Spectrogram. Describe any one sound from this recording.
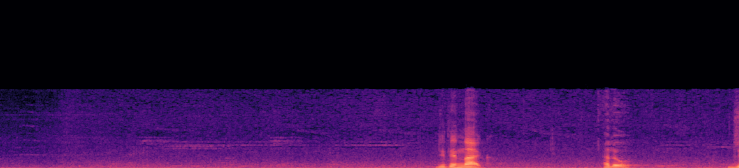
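A man speaks calmly through a microphone, heard as a broadcast.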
